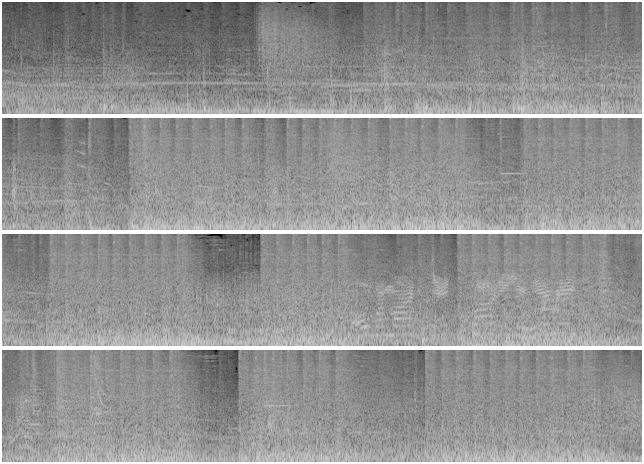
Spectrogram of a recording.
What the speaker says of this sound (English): Ray, take the other Gatling gun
